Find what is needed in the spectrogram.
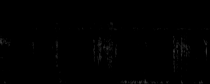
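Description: Faint footsteps on a dirt path, soft steps roughly every half second.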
